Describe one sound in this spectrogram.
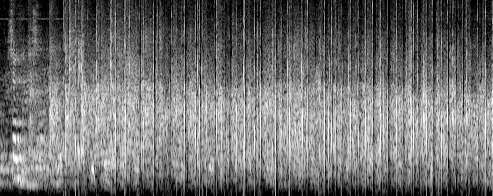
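A crowd claps along in a quick rhythm.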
